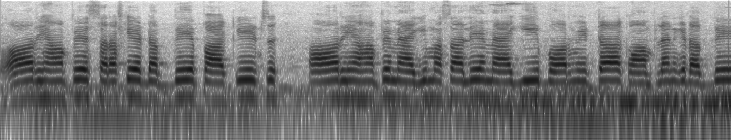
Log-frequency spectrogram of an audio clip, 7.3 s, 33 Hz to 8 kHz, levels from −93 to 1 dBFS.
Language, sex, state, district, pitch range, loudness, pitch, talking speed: Hindi, male, Maharashtra, Mumbai Suburban, 160-170 Hz, -14 LUFS, 165 Hz, 140 wpm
